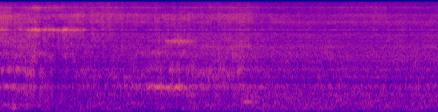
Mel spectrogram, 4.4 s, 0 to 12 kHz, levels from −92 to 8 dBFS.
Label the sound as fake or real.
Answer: fake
